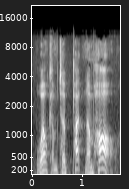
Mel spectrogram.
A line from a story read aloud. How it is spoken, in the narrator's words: cried Major Bart Connors, a tall youth of nearly 17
